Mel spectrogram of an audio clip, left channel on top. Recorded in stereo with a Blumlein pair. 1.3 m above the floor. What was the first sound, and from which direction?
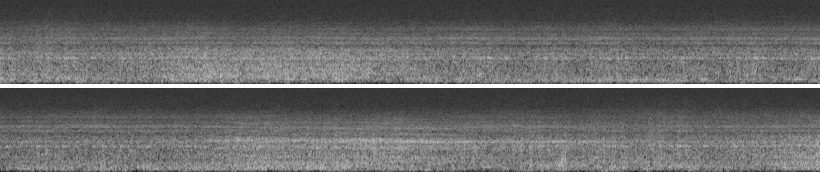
Only background noise.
